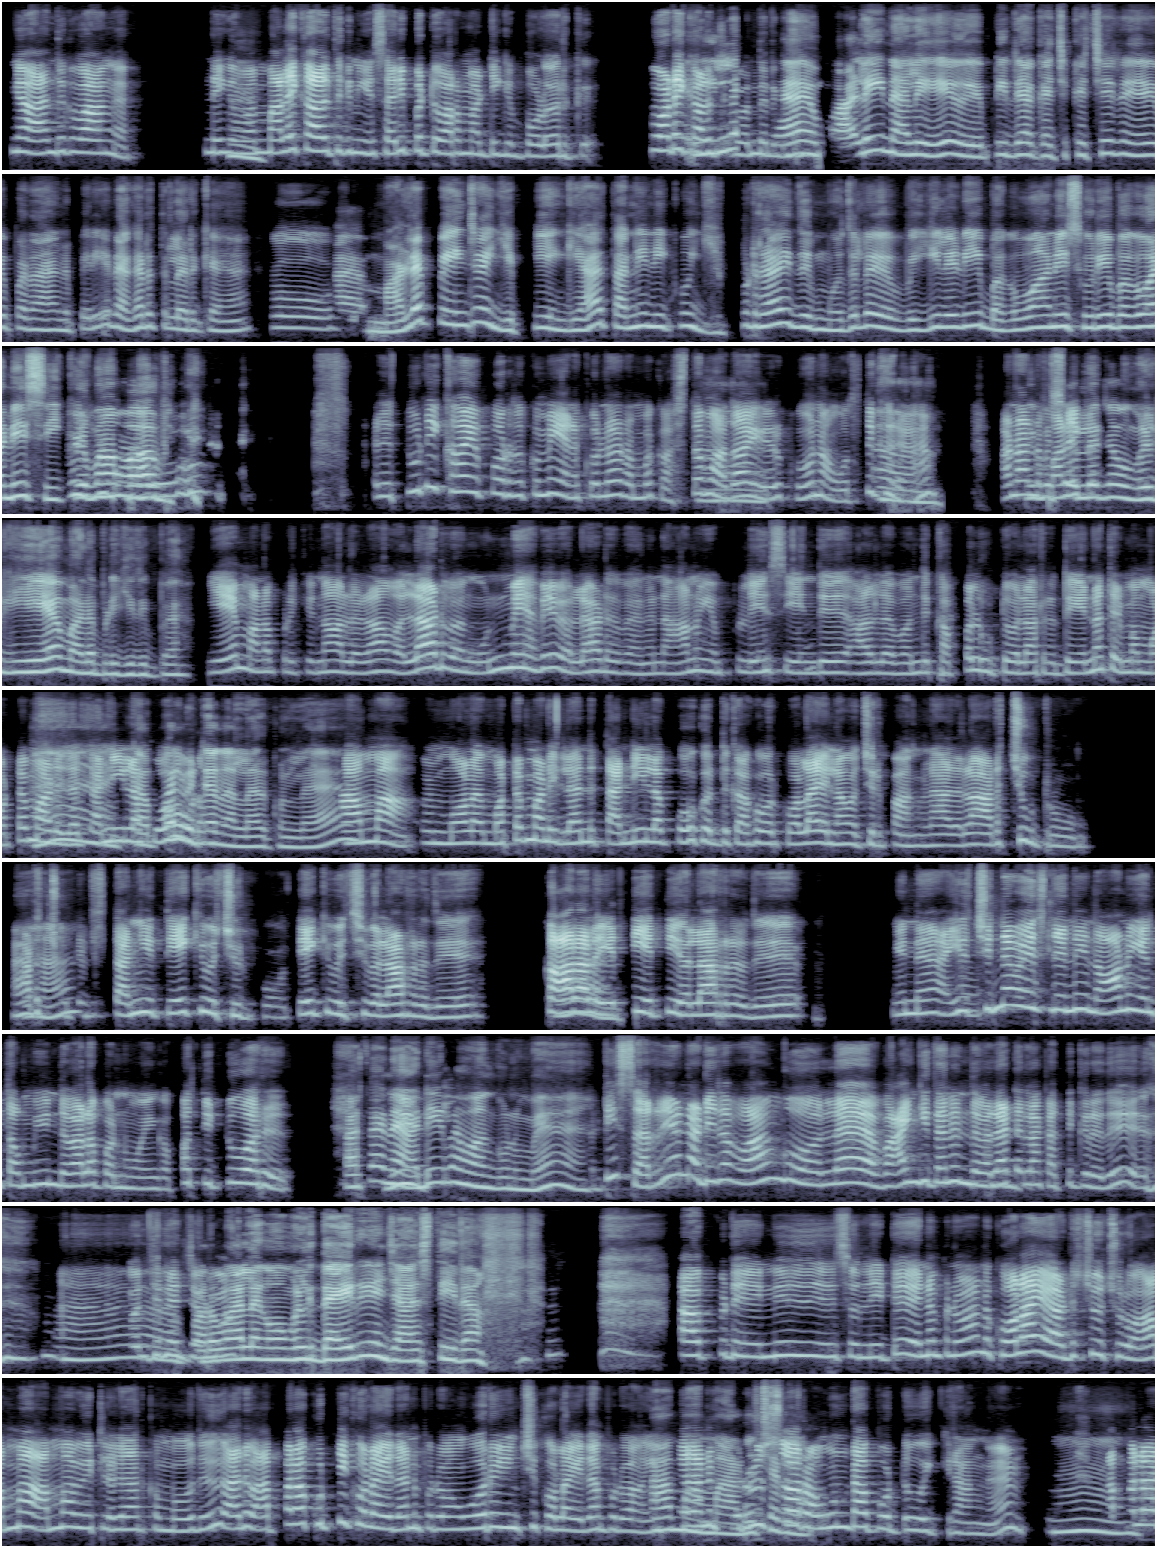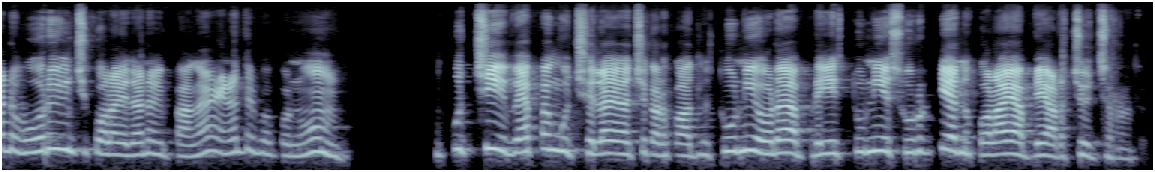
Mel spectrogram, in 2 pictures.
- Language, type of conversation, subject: Tamil, podcast, உங்களுக்கு பிடித்த பருவம் எது, ஏன்?
- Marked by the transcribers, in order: laughing while speaking: "சூரிய பகவானே சீக்கிரமா வா அப்டி"; laughing while speaking: "அய்யயோ!"; tapping; unintelligible speech; other noise; other background noise; drawn out: "ஆ"; laughing while speaking: "பரவாயில்லங்க உங்களுக்கு தைரியம் ஜாஸ்திதான்"; chuckle; chuckle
